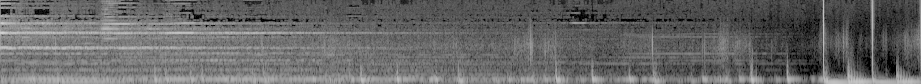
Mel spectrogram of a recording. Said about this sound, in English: I reached forward and rested my hand on his chest, felt his beating heart beneath my fingertips.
